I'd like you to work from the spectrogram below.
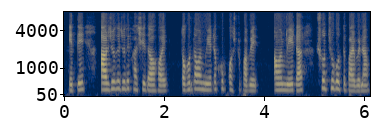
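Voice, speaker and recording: Woman doing worried old father fretting about his daughter, highish voice. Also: steady tone, fast talker, no echo, close to an everyday voice.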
